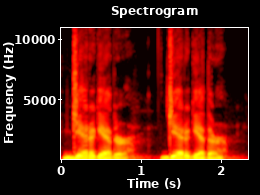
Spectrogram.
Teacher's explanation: Mas na hora que você fala, o som se junta. É como se fosse uma palavra só.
